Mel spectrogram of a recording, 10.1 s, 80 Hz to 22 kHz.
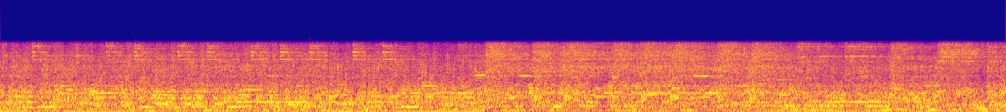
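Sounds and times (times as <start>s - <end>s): fast drumming: 0.0s - 10.0s
heavy metal band playing live: 0.0s - 10.0s.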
